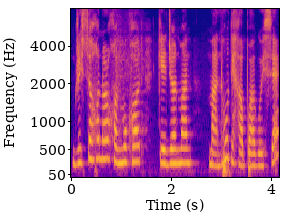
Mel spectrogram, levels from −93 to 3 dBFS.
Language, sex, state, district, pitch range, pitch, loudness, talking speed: Assamese, female, Assam, Sonitpur, 240-280 Hz, 260 Hz, -16 LUFS, 100 wpm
